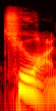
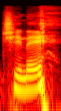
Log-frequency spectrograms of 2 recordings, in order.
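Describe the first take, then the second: First: The name sounds like 'chew on'. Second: The name sounds like 'chine'. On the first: The speaker calls it right. "the best way to pronounce it, is like kind of like chew on" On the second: The speaker calls it wrong. "I kept saying Chine"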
